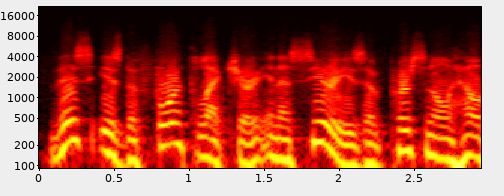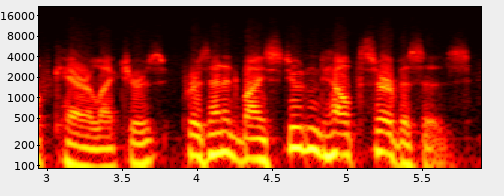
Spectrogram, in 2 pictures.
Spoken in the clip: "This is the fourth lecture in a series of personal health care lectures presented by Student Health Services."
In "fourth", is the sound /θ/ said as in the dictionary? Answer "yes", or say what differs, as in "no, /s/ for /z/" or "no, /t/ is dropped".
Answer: yes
